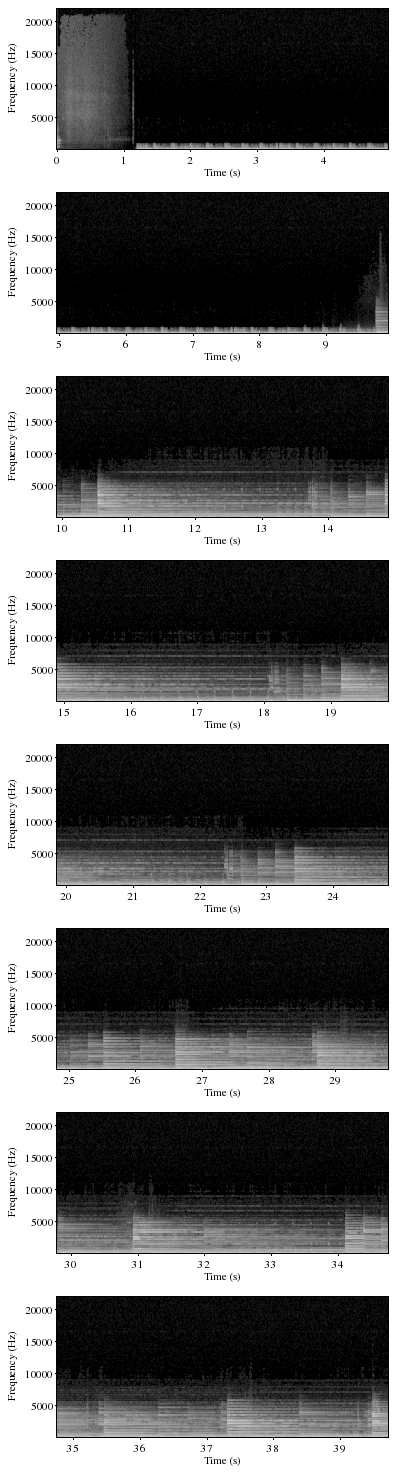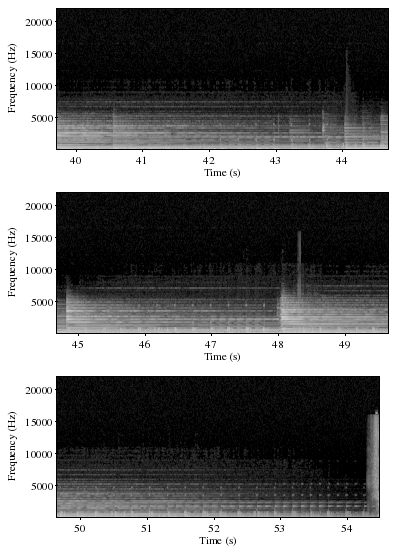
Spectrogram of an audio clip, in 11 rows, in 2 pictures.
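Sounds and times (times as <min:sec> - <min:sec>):
steady heartbeat: 0:01.2 - 0:54.4.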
